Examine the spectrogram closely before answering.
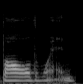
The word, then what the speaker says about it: Baldwin: her new last name Baldwin uh for now she confesses she has enough with them with learning to spell her last name I had to repeat it for my family three times bald win so when she's trying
